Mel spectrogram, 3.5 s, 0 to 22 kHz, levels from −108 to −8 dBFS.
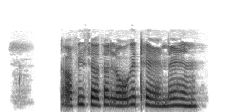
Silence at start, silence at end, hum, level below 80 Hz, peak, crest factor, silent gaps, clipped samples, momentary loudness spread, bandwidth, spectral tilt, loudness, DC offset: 0.9 s; 0.55 s; none; -78 dBFS; -8 dBFS; 18 dB; none; under 0.1%; 9 LU; 5.8 kHz; -7 dB/octave; -24 LUFS; under 0.1%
